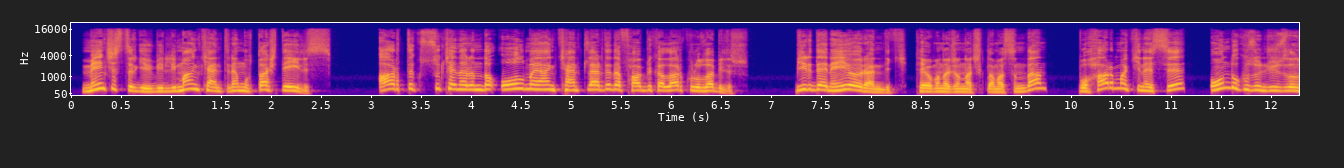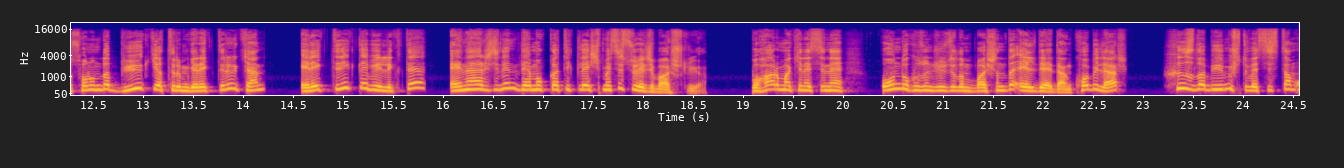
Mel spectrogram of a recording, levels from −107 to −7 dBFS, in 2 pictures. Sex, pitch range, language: male, 170-225 Hz, Turkish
